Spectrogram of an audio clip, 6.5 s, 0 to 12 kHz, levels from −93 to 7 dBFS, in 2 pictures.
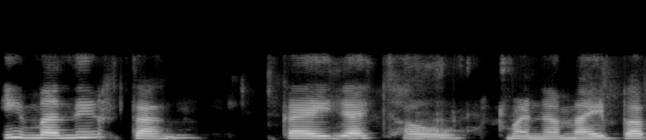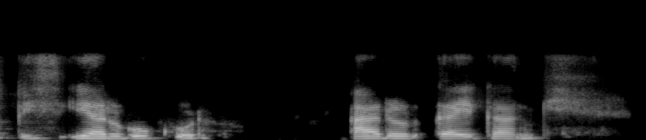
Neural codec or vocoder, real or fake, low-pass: codec, 16 kHz, 4 kbps, X-Codec, HuBERT features, trained on general audio; fake; 7.2 kHz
